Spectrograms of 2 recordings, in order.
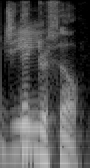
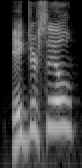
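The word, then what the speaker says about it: Yggdrasil: It's spelled Y G Idrasil. Idrasil. Oh god, I've been saying that wrong. I knew I was saying it wrong, but that's that's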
